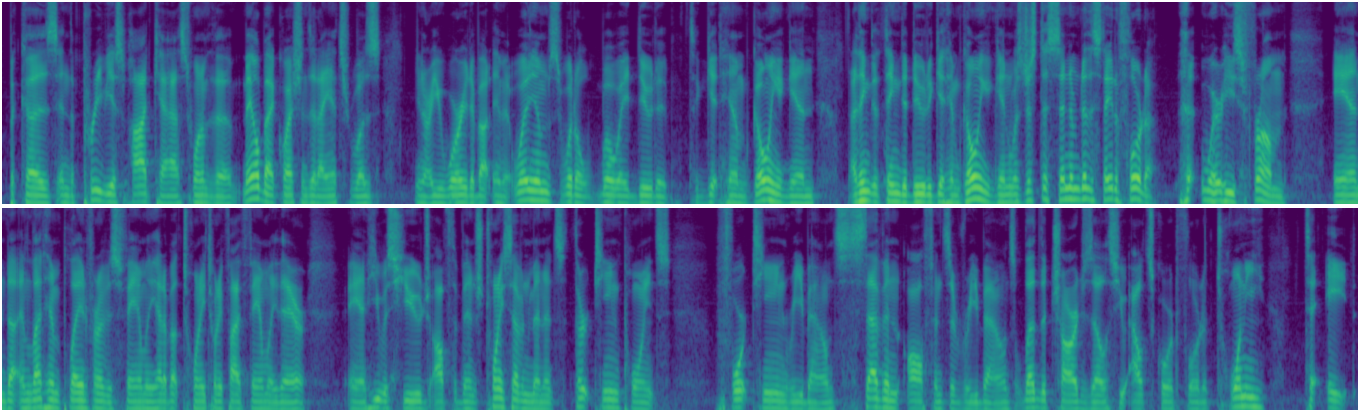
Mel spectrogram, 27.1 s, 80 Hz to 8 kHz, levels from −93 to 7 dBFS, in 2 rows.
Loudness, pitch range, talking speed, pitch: -23 LUFS, 100-120 Hz, 220 wpm, 105 Hz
